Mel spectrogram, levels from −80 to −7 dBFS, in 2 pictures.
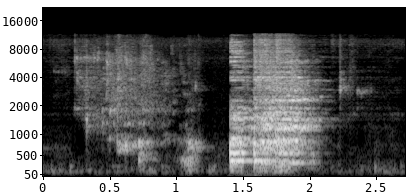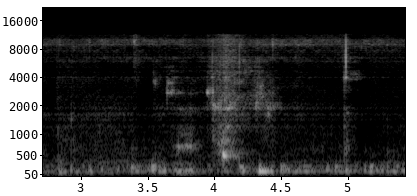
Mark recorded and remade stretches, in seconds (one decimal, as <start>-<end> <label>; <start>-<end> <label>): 0.0-0.4 remade; 0.4-1.5 recorded; 1.5-5.4 remade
